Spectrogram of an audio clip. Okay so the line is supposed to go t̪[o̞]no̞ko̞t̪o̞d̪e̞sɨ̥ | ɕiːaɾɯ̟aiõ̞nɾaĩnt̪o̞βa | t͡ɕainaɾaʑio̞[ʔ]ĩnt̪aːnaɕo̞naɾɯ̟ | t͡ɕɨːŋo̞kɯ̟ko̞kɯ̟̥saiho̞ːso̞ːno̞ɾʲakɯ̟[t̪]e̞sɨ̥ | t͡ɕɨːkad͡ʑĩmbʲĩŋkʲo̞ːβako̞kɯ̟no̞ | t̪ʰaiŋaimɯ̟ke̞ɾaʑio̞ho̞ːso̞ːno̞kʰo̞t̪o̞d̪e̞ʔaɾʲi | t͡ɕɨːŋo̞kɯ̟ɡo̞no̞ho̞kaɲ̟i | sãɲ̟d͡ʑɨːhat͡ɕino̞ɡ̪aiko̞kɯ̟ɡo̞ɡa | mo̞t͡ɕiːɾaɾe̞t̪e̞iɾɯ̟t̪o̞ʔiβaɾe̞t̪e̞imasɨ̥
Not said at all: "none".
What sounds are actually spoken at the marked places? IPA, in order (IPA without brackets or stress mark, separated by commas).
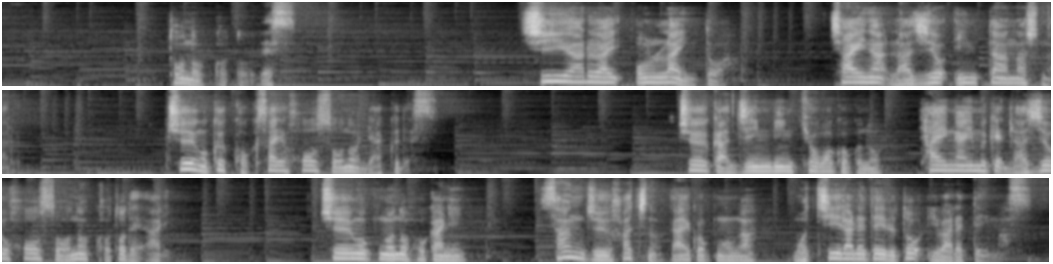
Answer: o̞, ʔ, d̪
